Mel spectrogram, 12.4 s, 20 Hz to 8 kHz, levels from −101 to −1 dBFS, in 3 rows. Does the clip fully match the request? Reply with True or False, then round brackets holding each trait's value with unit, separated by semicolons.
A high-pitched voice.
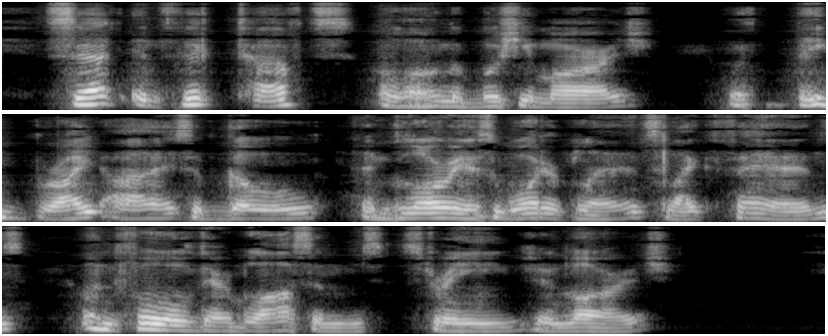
False (130 Hz)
